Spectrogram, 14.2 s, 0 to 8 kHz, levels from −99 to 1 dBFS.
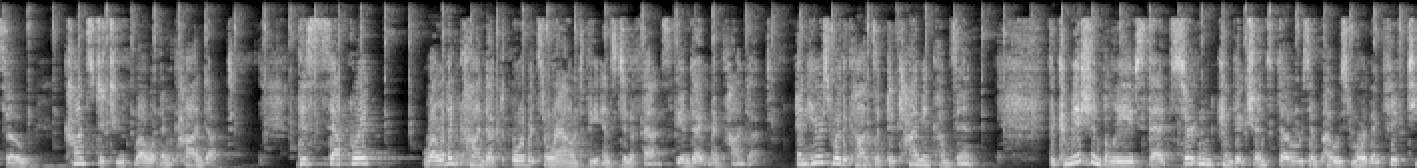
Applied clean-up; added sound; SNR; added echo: classical method WPE with log-MMSE.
